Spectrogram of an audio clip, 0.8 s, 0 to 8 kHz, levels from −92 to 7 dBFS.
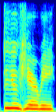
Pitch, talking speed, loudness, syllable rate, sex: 275 Hz, 285 wpm, -11 LUFS, 5.1 syllables/s, female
